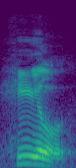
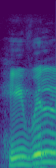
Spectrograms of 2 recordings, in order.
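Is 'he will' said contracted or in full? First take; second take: contracted; full. First: The two words are contracted into one syllable. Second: The two words are said separately in full. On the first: The speaker calls it right. "Listen to me very carefully. Perhaps he'll" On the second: The speaker calls it wrong. "he will नहीं"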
